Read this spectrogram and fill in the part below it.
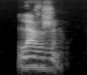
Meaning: plural of large
- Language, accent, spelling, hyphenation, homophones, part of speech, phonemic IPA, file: French, France, larges, larges, large, adjective, /laʁʒ/, LL-Q150 (fra)-larges.wav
